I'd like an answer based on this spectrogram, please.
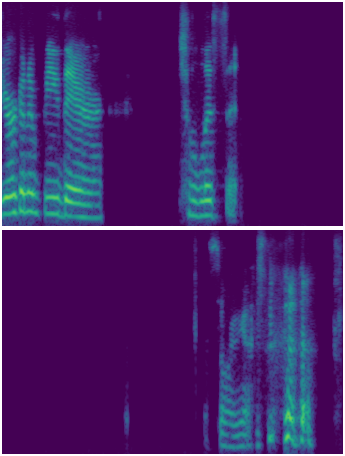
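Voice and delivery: voice catching with tears, choked up. Speaker tears up while advising listeners, then apologizes; tearing up. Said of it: "I'm tearing up just talking about this".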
